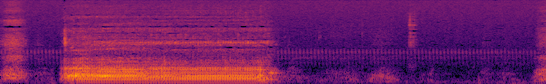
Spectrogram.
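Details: A black rhinoceros (Diceros bicornis) gives a loud, harsh, rumbling bellow lasting about two seconds, an aggressive call.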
